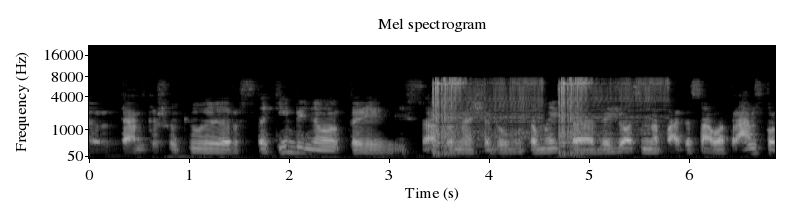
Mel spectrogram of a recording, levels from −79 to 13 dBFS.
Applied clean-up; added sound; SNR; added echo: classical method WPE with log-MMSE.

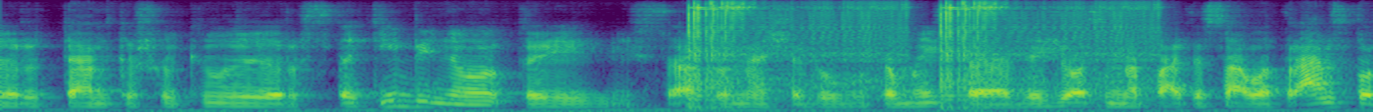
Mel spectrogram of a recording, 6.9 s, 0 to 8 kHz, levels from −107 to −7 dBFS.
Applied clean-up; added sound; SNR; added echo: none; Coin (dropping); 1 dB; reverberation time 0.2 s.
